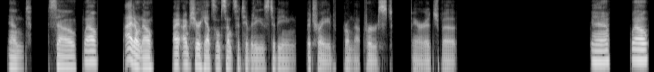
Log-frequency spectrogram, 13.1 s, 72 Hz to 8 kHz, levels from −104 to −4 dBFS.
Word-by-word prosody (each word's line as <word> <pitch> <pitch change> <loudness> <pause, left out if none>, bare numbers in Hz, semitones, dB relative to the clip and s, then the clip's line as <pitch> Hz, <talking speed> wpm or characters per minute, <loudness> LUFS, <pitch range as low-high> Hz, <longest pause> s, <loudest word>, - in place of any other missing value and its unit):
And, 95 -2 -4 0.5
so, 100 -2 +1 0.2
well, 145 -1 +5 0.6
I - - +9
don't 105 -4 +8
know. 95 -1 +3 0.4
I 125 0 +4
I'm 130 0 0
sure 115 0 +2
he 100 - -2
had 95 -1 +2
some 100 0 -5
sensitivities 85 -2 -4
to 95 - -4
being 85 -2 -9 0.2
betrayed 75 -1 -6 0.2
from 80 -1 -8
that 80 - -14
1st 75 0 -3 0.4
marriage, 75 0 -8
but 75 -1 -7 2.7
Yeah, 145 0 +3 0.4
well, 160 -1 +8
95 Hz, 105 wpm, -26 LUFS, 80-115 Hz, 2.7 s, I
